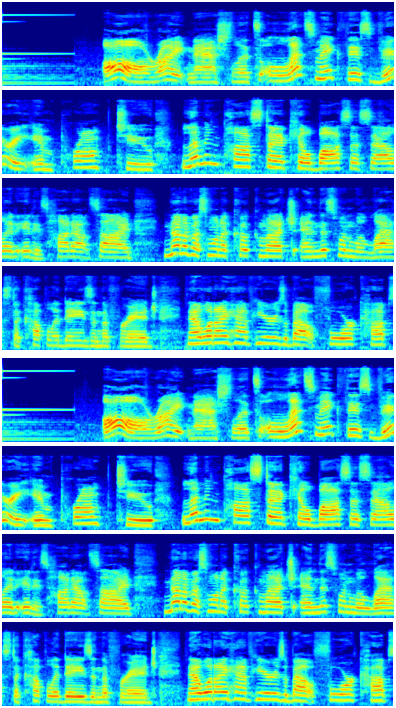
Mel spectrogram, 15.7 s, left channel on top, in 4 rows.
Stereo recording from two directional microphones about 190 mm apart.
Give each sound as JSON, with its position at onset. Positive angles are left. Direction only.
{"t": 0.9, "sound": "a woman's voice", "side_deg": -35}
